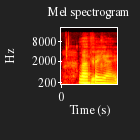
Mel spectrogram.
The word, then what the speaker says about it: Lafayette: Um Lafayette. Did I say that right? Cuz you know if I say it wrong. Lafayette.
